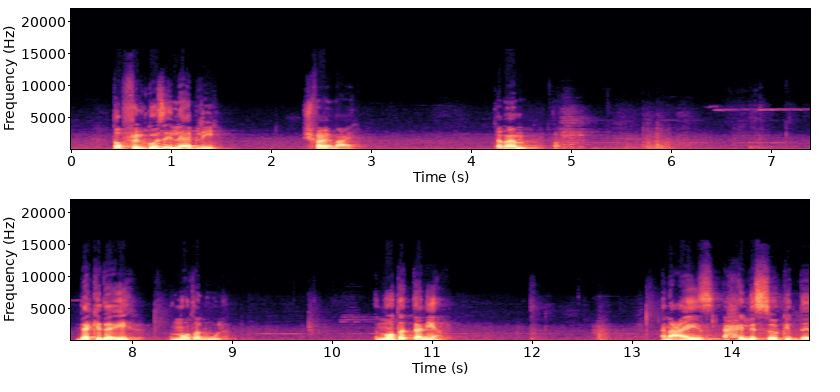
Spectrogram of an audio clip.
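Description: A man lectures calmly in short phrases with pauses, close by.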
